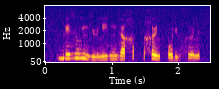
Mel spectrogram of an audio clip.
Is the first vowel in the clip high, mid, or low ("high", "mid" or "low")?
mid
